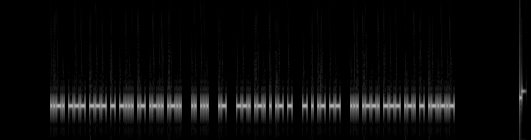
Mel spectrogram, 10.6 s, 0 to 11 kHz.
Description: Morse code, heard as a keyed tone, about 40 wpm, 700 Hz. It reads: FOOTBALL IS A GREAT TEAM SPORT.
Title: Sentences from Top 1600 Words 40wpm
